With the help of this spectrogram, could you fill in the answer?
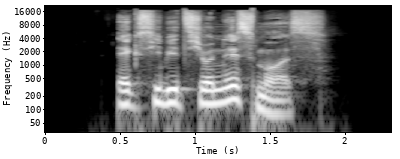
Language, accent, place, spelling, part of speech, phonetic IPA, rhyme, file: German, Germany, Berlin, Exhibitionismus, noun, [ɛkshibit͡si̯oˈnɪsmʊs], -ɪsmʊs, De-Exhibitionismus.ogg
- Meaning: exhibitionism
